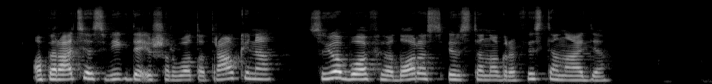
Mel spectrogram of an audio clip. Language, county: Lithuanian, Utena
